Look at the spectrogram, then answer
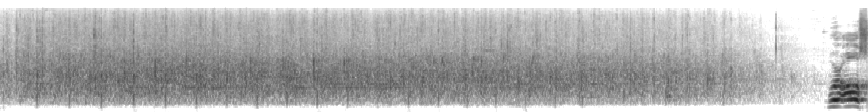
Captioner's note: applause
